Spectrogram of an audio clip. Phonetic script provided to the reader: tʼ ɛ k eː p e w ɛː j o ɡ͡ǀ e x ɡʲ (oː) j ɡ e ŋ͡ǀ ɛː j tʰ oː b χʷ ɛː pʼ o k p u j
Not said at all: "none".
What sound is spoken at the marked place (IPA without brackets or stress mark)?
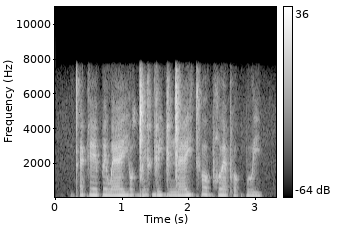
o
